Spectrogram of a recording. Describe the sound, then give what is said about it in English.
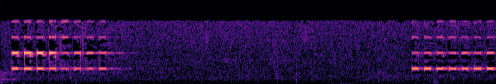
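Alarm clock going off with rapid electronic beeps in short bursts, fairly faint. The beeping stops for a few seconds of quiet, then resumes with the same quick pattern. “do you ever hear the alarm clock in the morning? Mine goes off.”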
